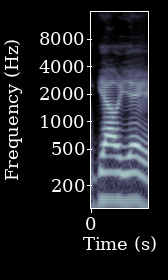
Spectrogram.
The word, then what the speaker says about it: Gallier: uh gallier yeah gallier yeah that's where I pronounce that interesting name yeah French ish yeah it's actually gal yay if you're gonna if we're like correct we're really gonna get French so tell me about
